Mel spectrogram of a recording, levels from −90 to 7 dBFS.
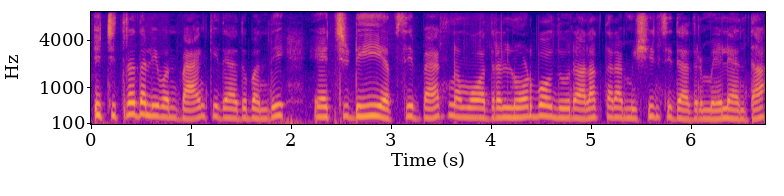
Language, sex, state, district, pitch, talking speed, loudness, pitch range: Kannada, female, Karnataka, Dakshina Kannada, 210 Hz, 180 wpm, -21 LUFS, 195-230 Hz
